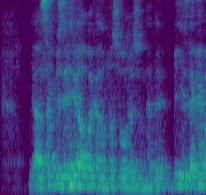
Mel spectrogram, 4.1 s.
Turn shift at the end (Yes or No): No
